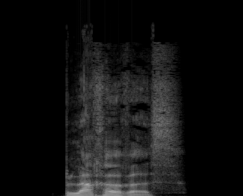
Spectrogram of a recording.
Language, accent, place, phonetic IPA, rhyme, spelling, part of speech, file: German, Germany, Berlin, [ˈblaxəʁəs], -axəʁəs, blacheres, adjective, De-blacheres.ogg
- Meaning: strong/mixed nominative/accusative neuter singular comparative degree of blach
